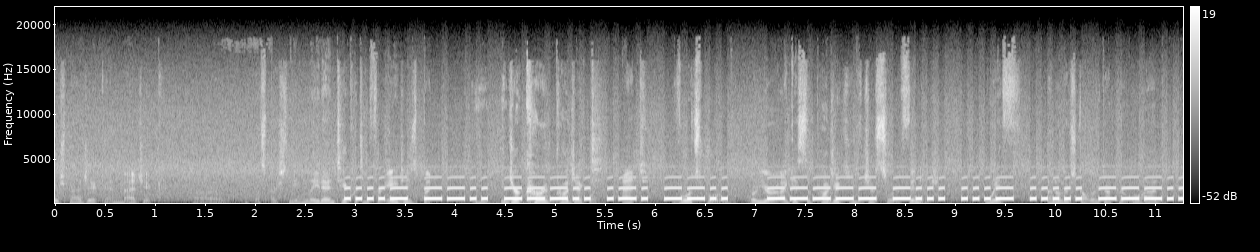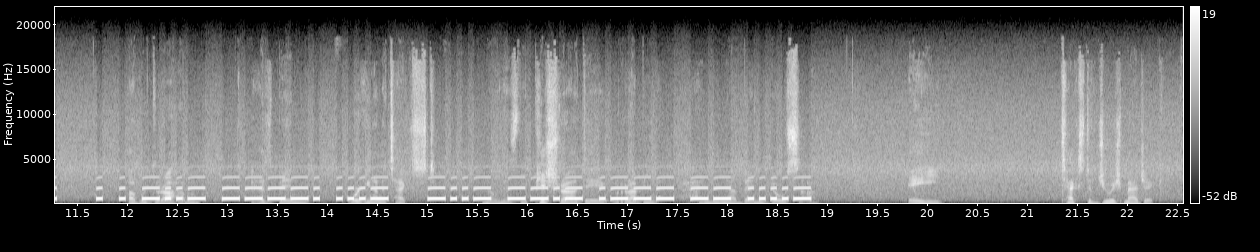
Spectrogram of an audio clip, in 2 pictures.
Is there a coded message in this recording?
Yes: Morse code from 2.8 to 18.9 s, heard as a keyed tone, machine-sent, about 21 wpm, 600 Hz. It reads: 4Z8RZ 0BV58 EEX9V XQJM4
